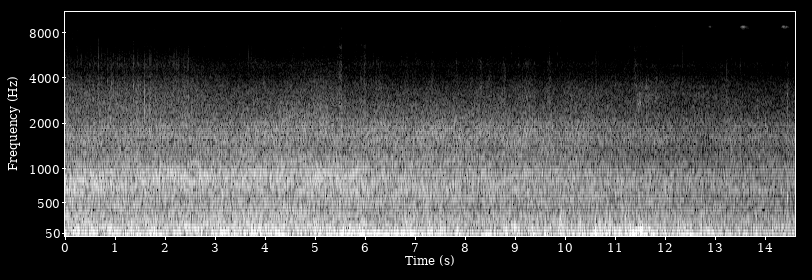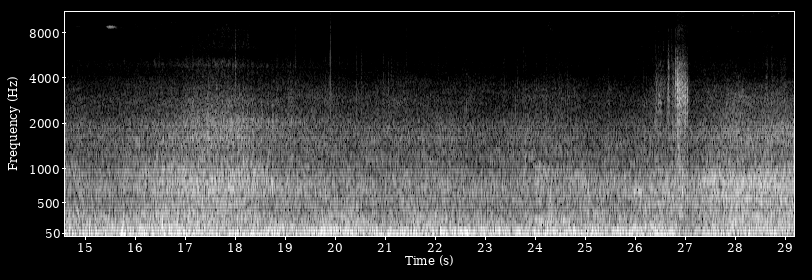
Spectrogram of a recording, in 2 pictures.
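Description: Wind buffeting the camera microphone of a cyclist riding a bicycle along a city street, with the rumble of passing cars and trucks. A short hiss comes near the end.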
